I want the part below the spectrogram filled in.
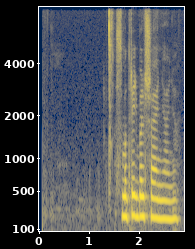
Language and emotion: Russian, neutral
